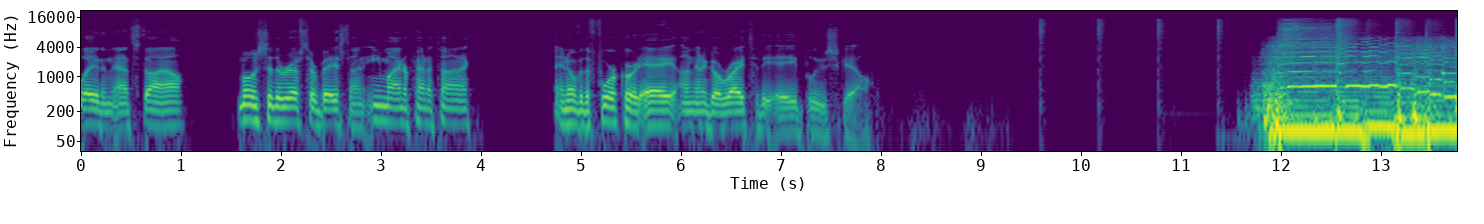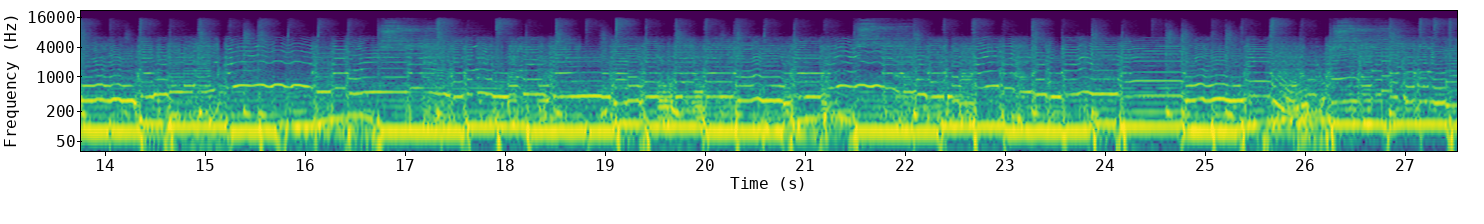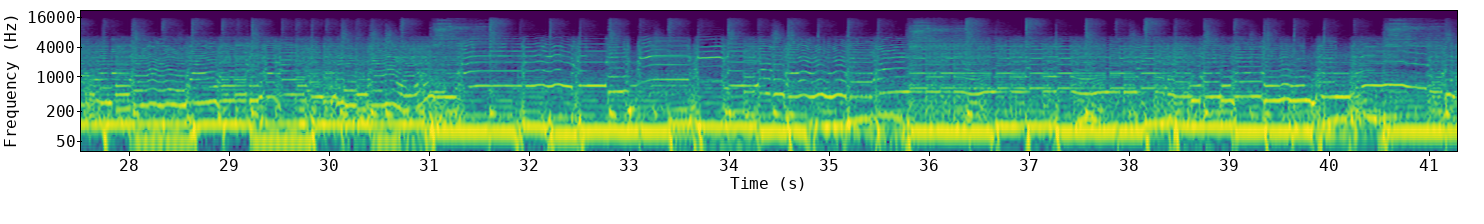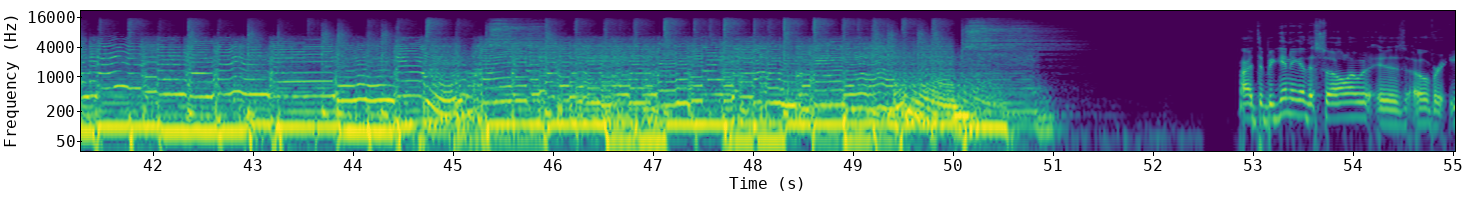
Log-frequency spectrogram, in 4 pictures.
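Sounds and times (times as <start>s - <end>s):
bass and drums backing track: 11.4s - 51.3s
electric guitar lead solo: 11.7s - 51.0s.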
